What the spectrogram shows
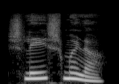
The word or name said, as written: ಶ್ಲೇಷ್ಮಳ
